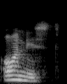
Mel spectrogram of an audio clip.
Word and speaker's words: honest: in thought right way sometimes when we have letter H at the beginning of a word the H is silent as an honest hour letter H can also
